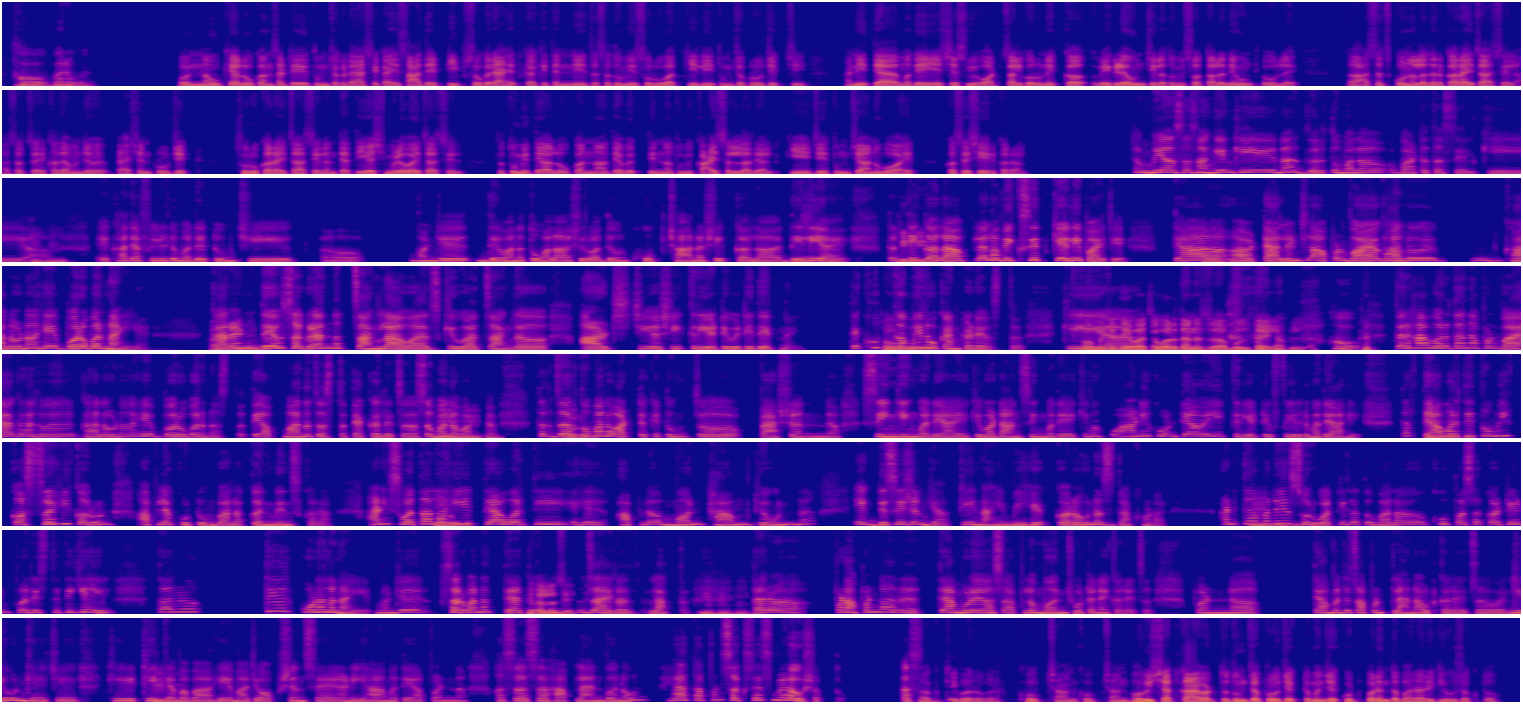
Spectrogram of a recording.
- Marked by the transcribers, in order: tapping; other background noise; in English: "पॅशन"; in English: "शेअर"; other noise; chuckle; chuckle; in English: "पॅशन सिंगिंगमध्ये"; in English: "डान्सिंगमध्ये"; in English: "कन्विन्स"; in English: "प्लॅन आउट"
- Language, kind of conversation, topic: Marathi, podcast, तुझा पॅशन प्रोजेक्ट कसा सुरू झाला?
